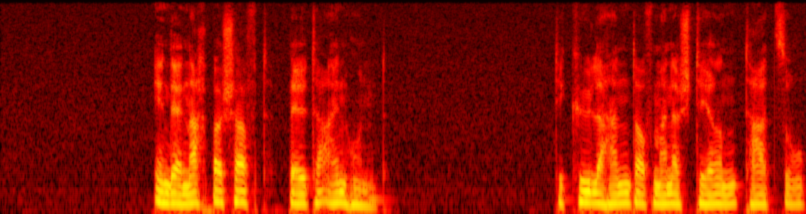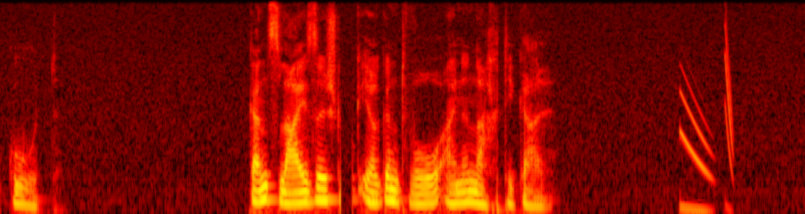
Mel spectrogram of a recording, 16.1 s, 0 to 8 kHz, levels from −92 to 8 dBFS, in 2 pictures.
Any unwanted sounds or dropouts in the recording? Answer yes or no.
yes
